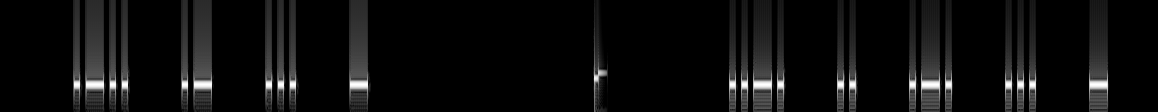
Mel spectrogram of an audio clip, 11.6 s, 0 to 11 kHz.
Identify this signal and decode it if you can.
Morse code, heard as a keyed tone, about 20 wpm, spaced as for 11 wpm, 700 Hz. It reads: LAST FIRST
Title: 3x Character Spacing - Top 300 Words - 20wpm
